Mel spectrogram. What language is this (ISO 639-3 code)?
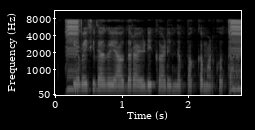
kan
